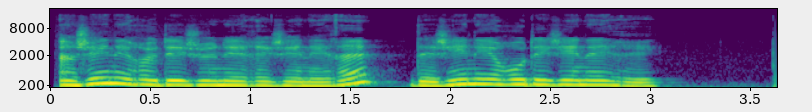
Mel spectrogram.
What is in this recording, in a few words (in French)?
virelangue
